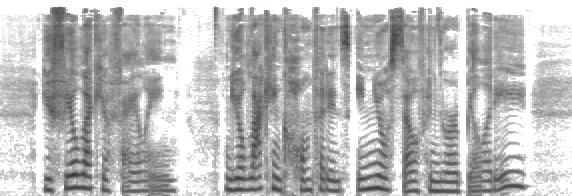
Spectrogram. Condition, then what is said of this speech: No condition.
